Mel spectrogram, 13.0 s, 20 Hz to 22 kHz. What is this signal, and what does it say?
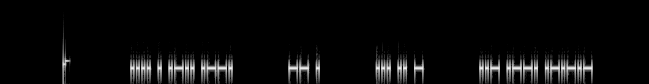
Morse code, heard as a keyed tone, about 22 wpm, 700 Hz. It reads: HELP ME SIT UP.
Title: 3x Word-Spacing - Sentences from Top 500 Words - 22wpm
